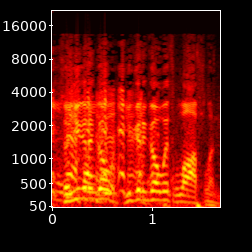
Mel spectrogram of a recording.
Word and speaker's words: Loughlin: So, I have a couple of really important questions, but the first one is it Lori Loughlin or Lori Loughlin? – How do you pronounce it? – I say Loughlin.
